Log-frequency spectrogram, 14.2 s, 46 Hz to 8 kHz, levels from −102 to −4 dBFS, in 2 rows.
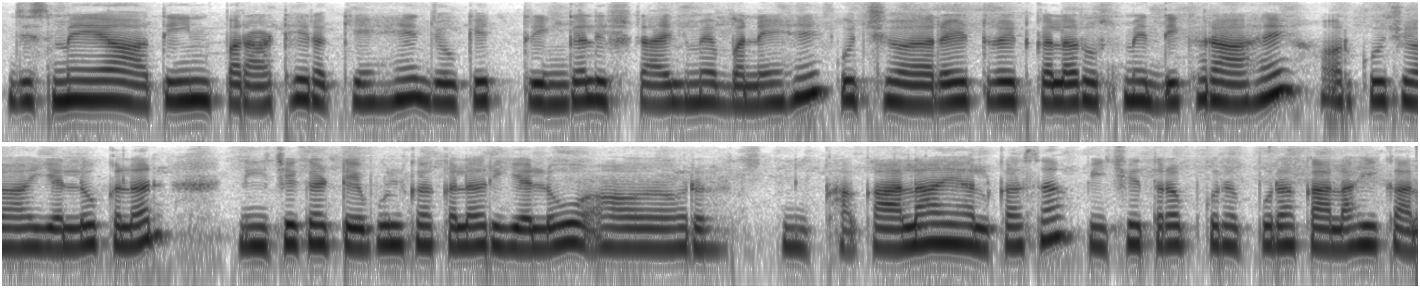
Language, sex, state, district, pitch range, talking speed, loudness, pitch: Hindi, female, Jharkhand, Sahebganj, 195-220 Hz, 175 wpm, -22 LUFS, 210 Hz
